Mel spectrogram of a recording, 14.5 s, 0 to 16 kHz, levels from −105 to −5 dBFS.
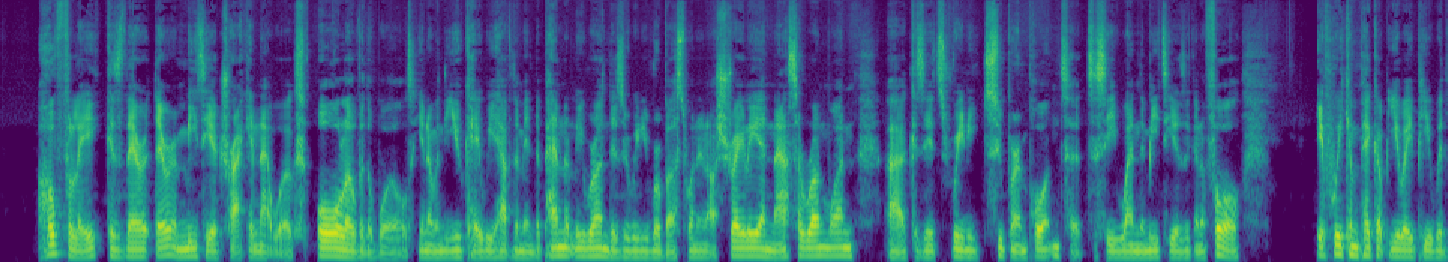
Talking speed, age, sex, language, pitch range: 230 wpm, 20-39, male, English, 85-105 Hz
